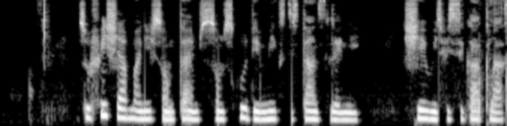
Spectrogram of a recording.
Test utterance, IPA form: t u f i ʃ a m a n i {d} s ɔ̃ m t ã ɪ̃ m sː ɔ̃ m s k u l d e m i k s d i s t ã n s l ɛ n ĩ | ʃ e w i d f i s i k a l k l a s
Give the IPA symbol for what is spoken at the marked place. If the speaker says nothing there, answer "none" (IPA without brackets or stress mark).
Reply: d͡ʒ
